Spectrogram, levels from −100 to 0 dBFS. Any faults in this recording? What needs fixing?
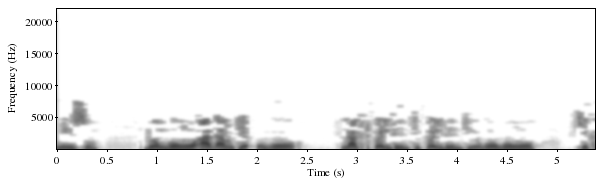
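Throughout the speech, nothing reaches above 7.5 kHz, s sounds turn metallic and attacks smear. The likely cause is heavy MP3 compression at a very low bitrate, around 16 kbps. The encoder cuts the treble and lets weak frequency lines flicker from frame to frame, which makes the sound watery and swirly. A plain low-pass filter would dull the top end without that warbling. To prevent it, encode at a much higher bitrate, or keep a lossless master and compress only once at the final stage.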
